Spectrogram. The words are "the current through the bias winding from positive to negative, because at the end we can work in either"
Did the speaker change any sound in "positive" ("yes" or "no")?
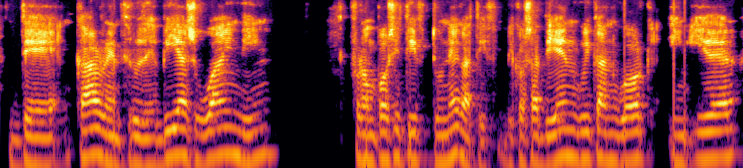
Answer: yes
